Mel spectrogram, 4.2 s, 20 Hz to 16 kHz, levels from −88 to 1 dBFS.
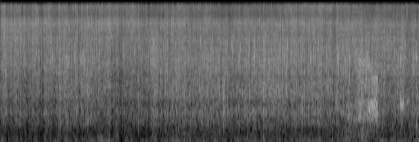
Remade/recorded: recorded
